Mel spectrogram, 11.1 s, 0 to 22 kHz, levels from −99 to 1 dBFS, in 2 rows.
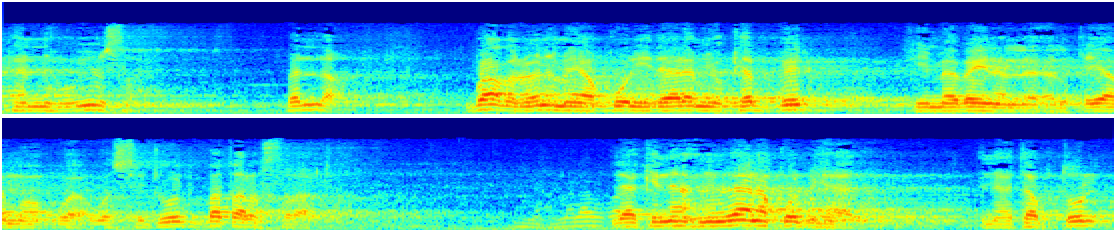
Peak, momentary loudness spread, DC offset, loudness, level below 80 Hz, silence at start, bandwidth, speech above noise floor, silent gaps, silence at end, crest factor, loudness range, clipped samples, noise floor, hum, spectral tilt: -8 dBFS; 19 LU; under 0.1%; -22 LUFS; -52 dBFS; 0 s; 10 kHz; 25 dB; none; 0 s; 14 dB; 6 LU; under 0.1%; -46 dBFS; none; -6 dB/octave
